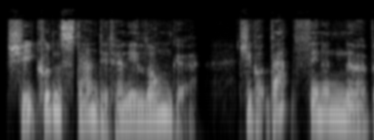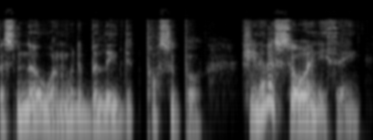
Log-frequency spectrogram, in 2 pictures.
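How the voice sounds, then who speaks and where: Man playing a gravelly, anxious Victorian manservant. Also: low voice, a little mellow, no room sound, pitched above the performer's own voice, full character voice. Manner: earnest, respectful, measured period phrasing. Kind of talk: dramatised audiobook ghost story.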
